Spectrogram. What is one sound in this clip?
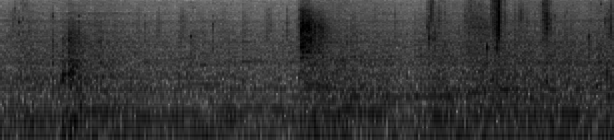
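A man chews food noisily close by.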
